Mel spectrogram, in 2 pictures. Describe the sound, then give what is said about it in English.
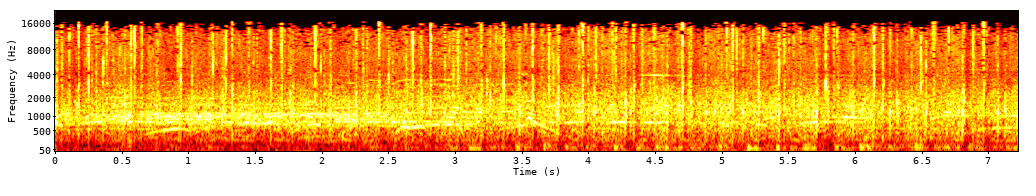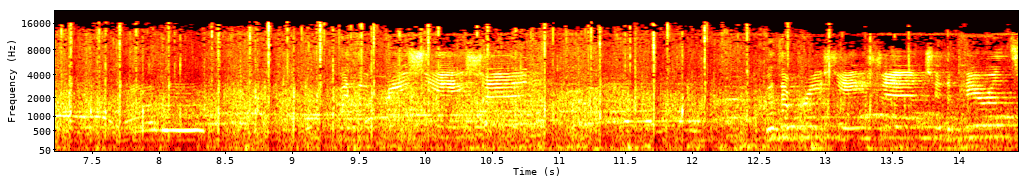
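Sustained audience applause at a high school graduation ceremony: a large crowd clapping in a dense, even roar that continues at full strength for the whole stretch, with some cheering mixed in and a voice speaking near the end. “Can we give them a round of applause?”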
